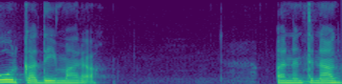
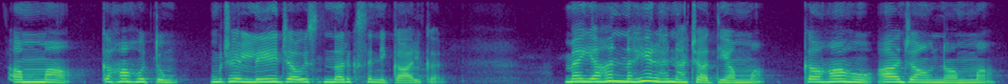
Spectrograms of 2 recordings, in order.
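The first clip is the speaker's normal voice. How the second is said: higher, plaintive cry for mother; pained pleading; 3 semitones higher, 4 dB louder than usual. A narrator's reading. Hurt girl calls for her mother, pained pleading. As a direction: call out to an absent mother in pain. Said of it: "दर्द के मारे अपनी अम्मा को याद किए जा रही थी".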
